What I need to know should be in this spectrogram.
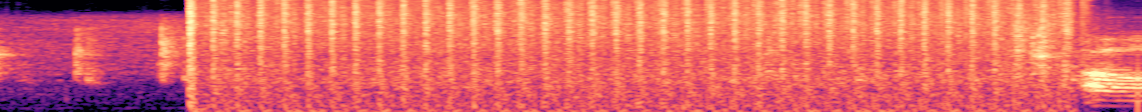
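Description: A rapid-fire gun fires a long, fast burst of shots.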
